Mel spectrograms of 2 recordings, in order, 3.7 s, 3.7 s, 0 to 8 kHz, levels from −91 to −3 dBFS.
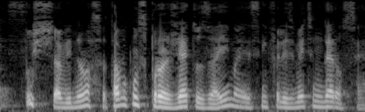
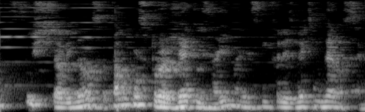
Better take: first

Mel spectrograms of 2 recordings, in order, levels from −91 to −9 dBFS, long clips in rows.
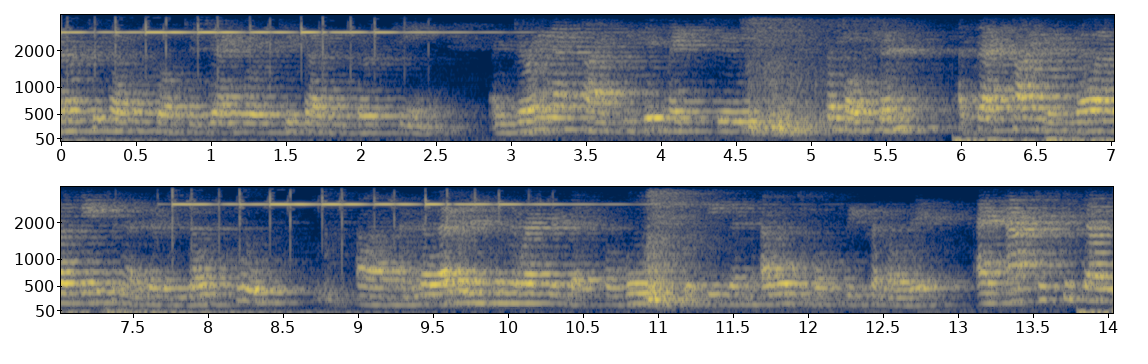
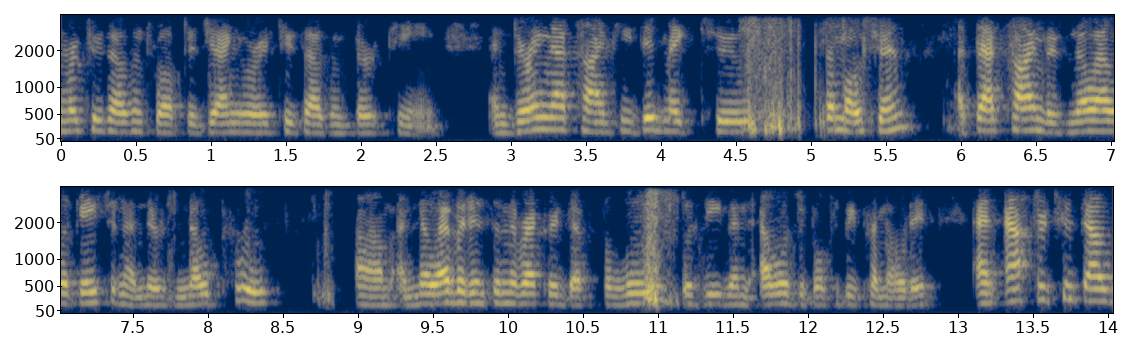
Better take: second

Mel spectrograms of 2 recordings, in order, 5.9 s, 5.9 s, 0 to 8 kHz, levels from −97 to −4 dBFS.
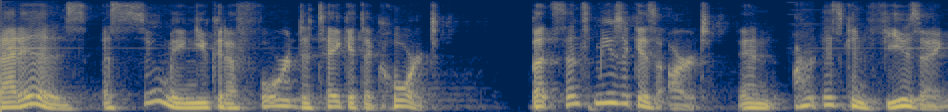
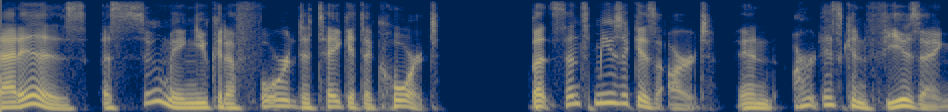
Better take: second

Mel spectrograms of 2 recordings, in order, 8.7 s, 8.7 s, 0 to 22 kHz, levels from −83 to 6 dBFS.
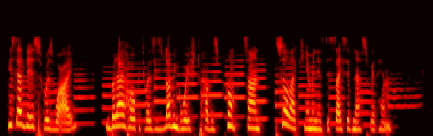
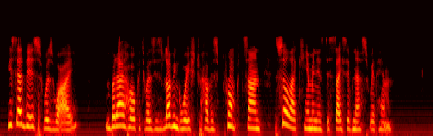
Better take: second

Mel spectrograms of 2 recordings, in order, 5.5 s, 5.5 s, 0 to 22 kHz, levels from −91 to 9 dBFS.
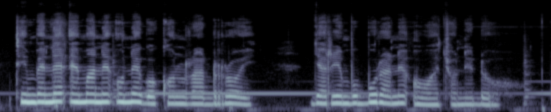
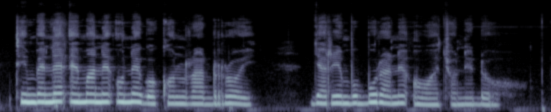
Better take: second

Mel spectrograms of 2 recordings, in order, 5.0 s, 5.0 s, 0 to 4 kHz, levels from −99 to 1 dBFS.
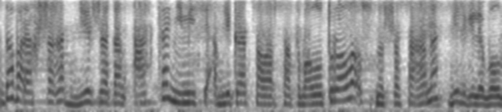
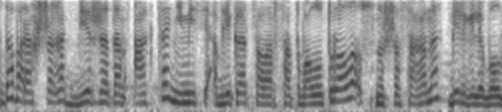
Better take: second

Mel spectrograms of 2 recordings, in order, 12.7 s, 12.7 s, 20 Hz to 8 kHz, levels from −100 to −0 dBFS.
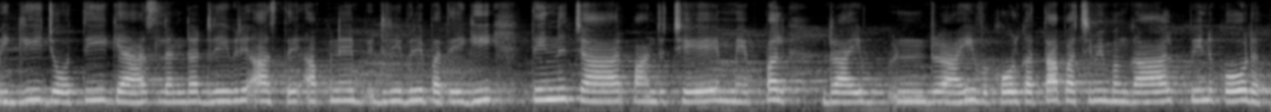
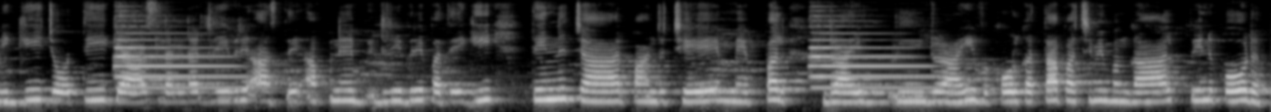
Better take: first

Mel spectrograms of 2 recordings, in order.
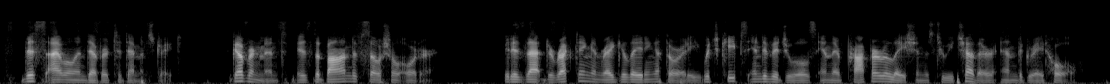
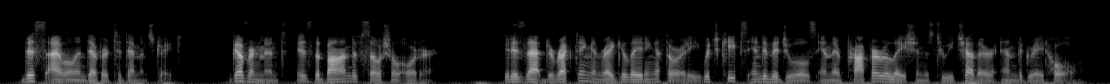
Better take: second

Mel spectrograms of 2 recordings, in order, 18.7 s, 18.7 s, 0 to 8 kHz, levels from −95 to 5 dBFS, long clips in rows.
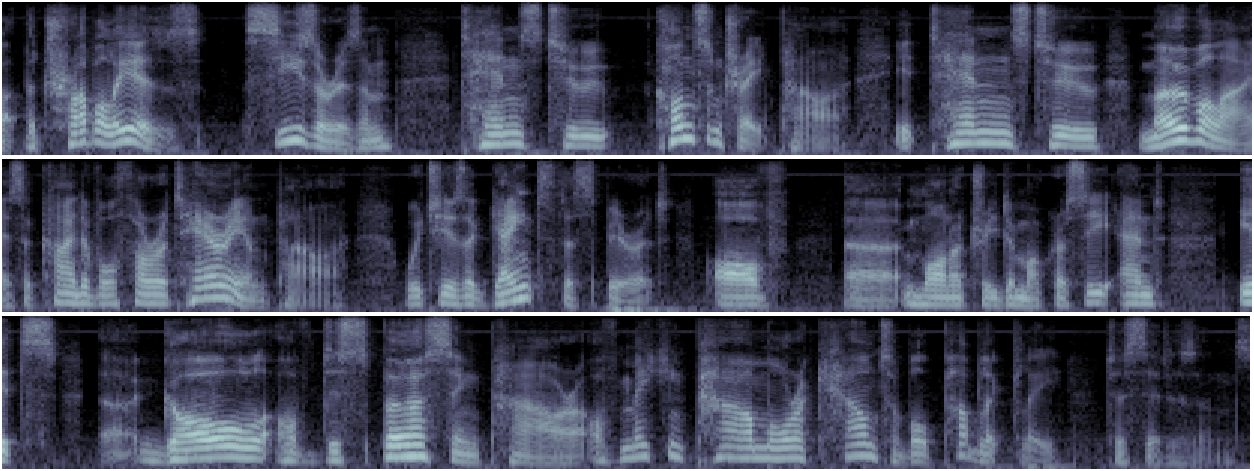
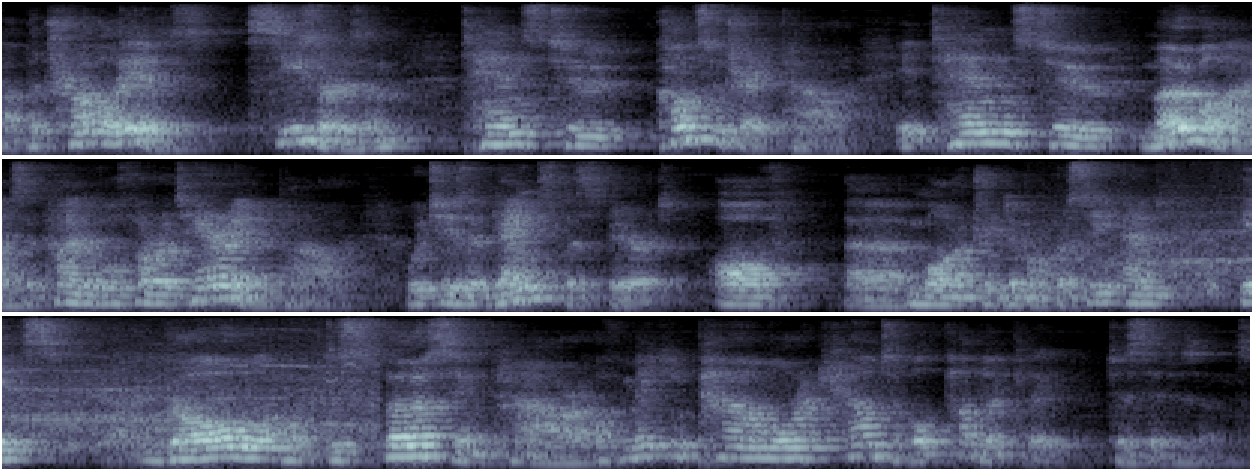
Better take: first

